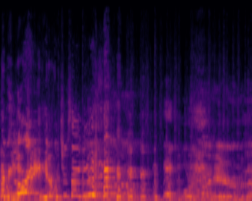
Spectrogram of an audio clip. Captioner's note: continues laughing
